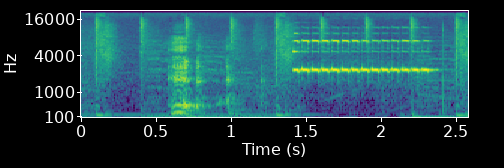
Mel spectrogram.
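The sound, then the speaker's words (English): An old-style telephone bell rings in a rapid, buzzing trill for about a second, loud and close, over a thumping hip-hop beat with heavy bass. “get the phone.”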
